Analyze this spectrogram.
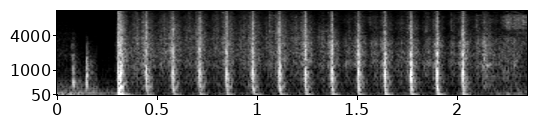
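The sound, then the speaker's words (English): Heavy machine guns fire during Russian army target practice by the Tamanskoye Motorized Rifle Division, a steady, rapid string of many loud, booming shots in one sustained burst. “soldiers fire heavy machine guns and rocket-propelled grenades during target practice as officers shout commands.”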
